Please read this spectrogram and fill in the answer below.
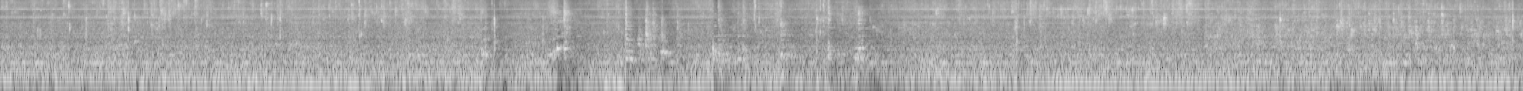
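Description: A spatula stirring thick, wet tzatziki (yogurt, sour cream and cucumber) in a stainless steel bowl, with wet mixing sounds and irregular scrapes against the metal, over a steady low hum.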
